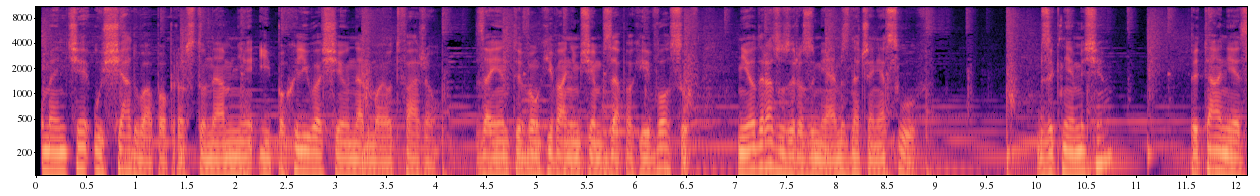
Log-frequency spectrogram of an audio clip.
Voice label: male polish voice over talent narrative

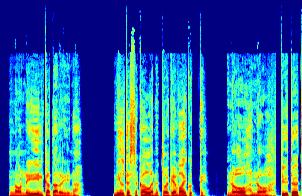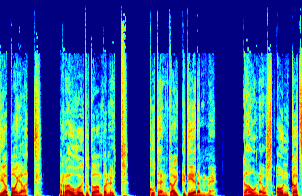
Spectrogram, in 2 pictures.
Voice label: male finnish voice over talent character

